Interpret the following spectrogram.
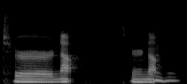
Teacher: we're not saying those equally but we're actually reducing the up a bit and the turn connects to it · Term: connected speech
